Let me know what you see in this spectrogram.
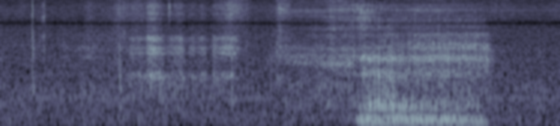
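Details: Woman snoring: a single rough, vibrating snore on an in-breath, after a few soft rustles and clicks in a quiet room.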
